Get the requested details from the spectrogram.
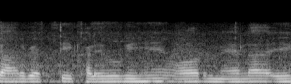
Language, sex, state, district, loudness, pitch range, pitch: Hindi, male, Bihar, Jahanabad, -17 LUFS, 130-135 Hz, 130 Hz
